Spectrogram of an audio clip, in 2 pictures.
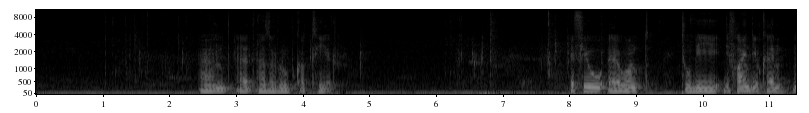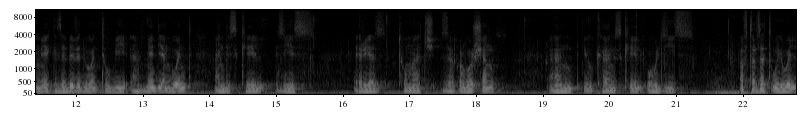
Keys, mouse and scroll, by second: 1.5-2.3 scroll down 4, 2.3 shift+middle click, 2.3 scroll up 3, 2.8 shift+middle click, 3.3 ctrl+r, 4.6 g, 7.1 s, 9.8 click, 14.7-16.4 scroll up 1, 14.7 s, 16.4 alt+click, 16.4 s, 17.9 alt+click, 17.9 g, 19.7 s, 20.9 shift+middle click, 20.9-21.3 scroll down 4, 21.3 alt+click.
